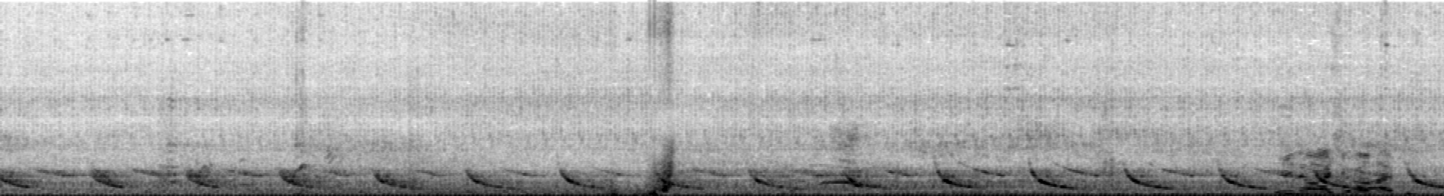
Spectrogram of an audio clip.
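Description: A car engine idling with a steady low hum, under a high chirp that falls in pitch and repeats about twice a second. There is one short click about halfway through.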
